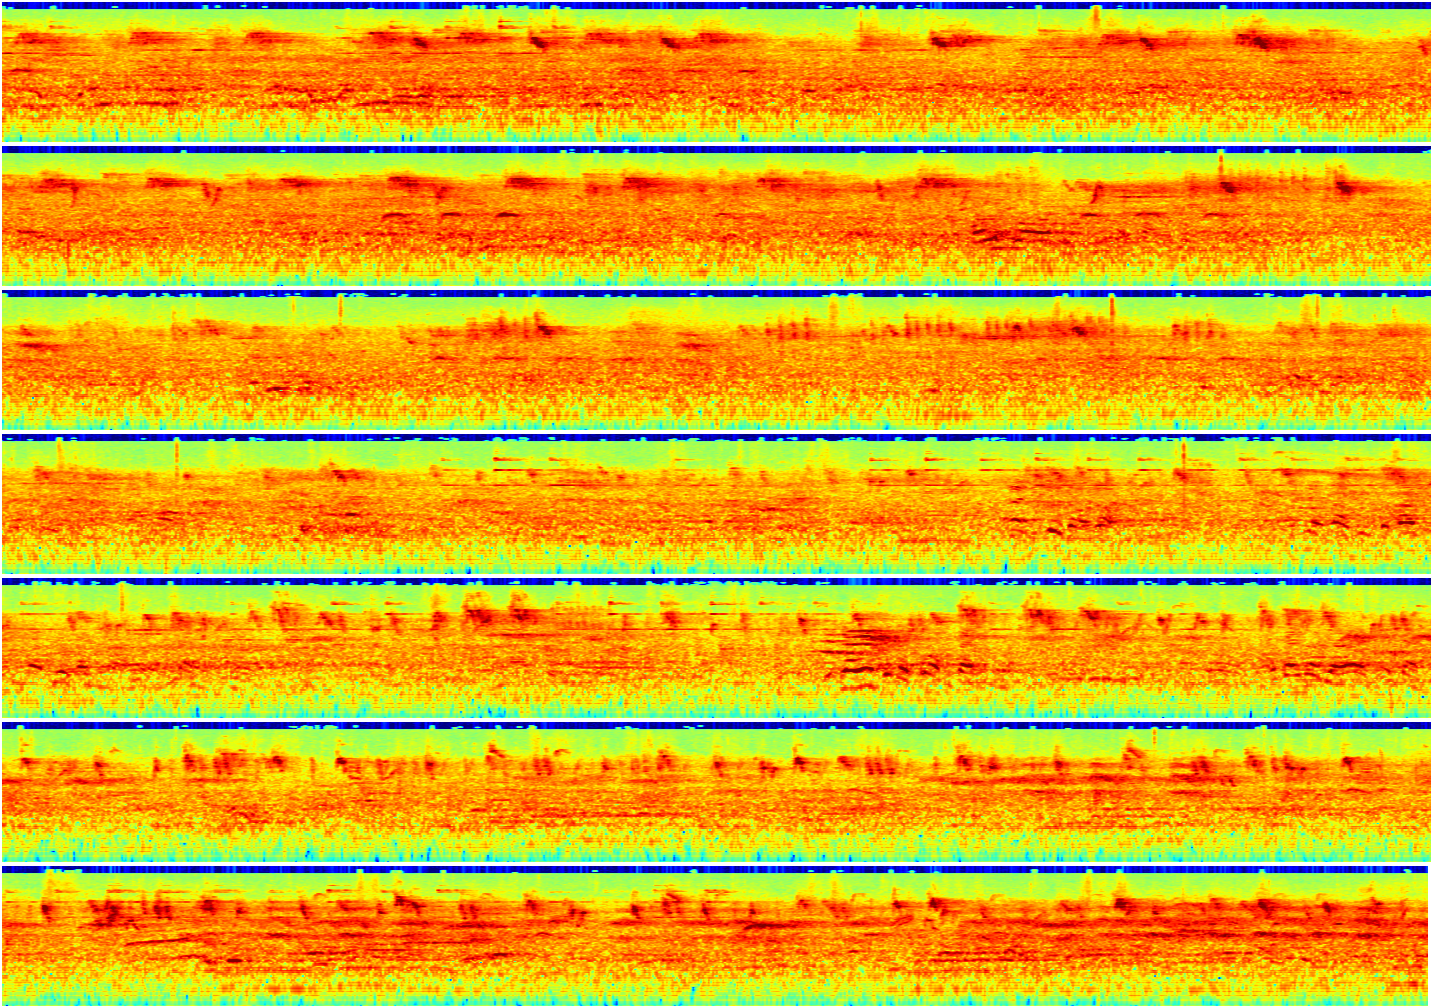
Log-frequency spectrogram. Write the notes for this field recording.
ein daw yar pagoda mandalay. birma.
